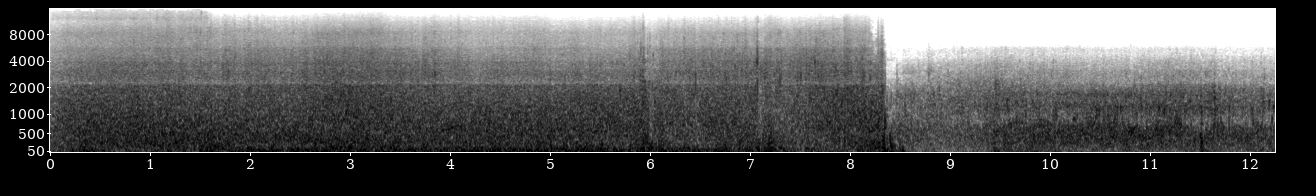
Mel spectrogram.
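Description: Whitewater rapid rushing and splashing right at the microphone of a camera going through it. About eight seconds in it cuts suddenly to a quieter, steadier river rush.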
